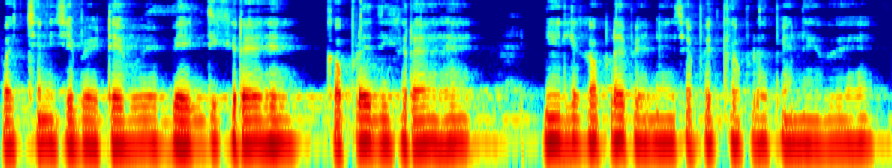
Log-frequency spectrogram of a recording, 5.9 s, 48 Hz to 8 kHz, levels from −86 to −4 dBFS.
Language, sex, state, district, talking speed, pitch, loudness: Hindi, male, Bihar, Lakhisarai, 210 wpm, 105 Hz, -18 LUFS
